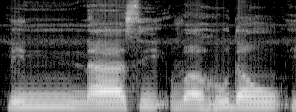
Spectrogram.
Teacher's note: نون ساکن نون مشدد ہے اس کے اوپر غنہ کریں گے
